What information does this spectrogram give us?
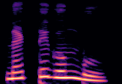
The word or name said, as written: ನಟ್ಟಗೊಂಬು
